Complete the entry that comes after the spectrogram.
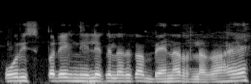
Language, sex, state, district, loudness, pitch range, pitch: Hindi, male, Uttar Pradesh, Saharanpur, -15 LUFS, 135-160 Hz, 150 Hz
